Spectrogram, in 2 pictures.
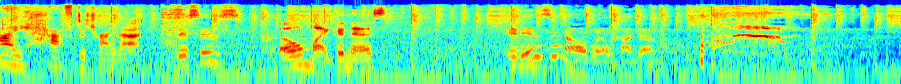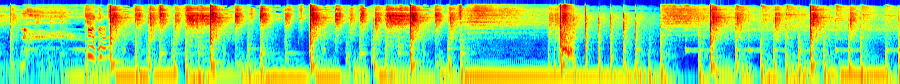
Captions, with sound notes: - I have to try that. - This is... - Oh my goodness. It is an olive oil condom. (laughing) (upbeat music) (air whooshing) (upbeat music)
